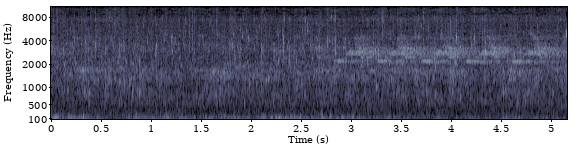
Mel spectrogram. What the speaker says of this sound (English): We could stop here and listen to the babbling brook.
